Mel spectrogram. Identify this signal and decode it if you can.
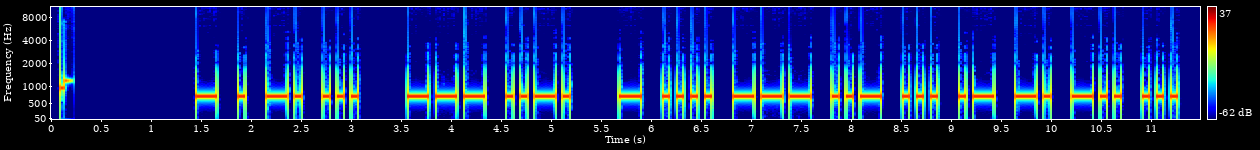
Morse code, heard as a keyed tone, about 17 wpm, 700 Hz. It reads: TENS OF THOUSANDS
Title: Sets of 4 Words 17wpm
